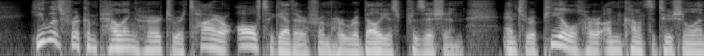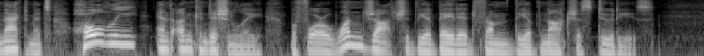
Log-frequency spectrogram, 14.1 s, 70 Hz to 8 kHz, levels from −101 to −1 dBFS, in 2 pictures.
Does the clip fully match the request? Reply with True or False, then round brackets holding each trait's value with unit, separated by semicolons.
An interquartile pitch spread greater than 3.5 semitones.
True (4.9 semitones)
